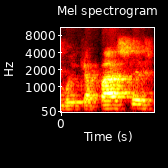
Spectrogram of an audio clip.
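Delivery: normal talking voice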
